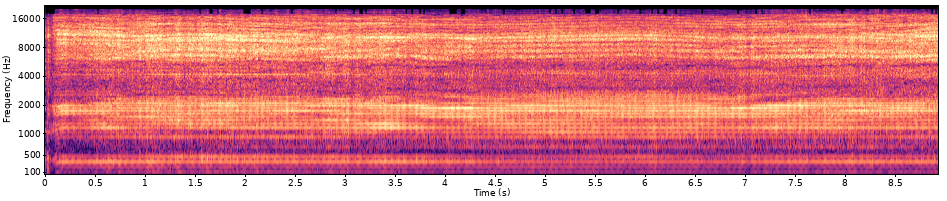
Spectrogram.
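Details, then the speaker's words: Allegro 9832 S rotary vane breathing air compressor with a dented fan shroud and a sticking gauge needle (reaches 15 PSI): constant, even whirring hum at a steady pitch with no rattles or surging; otherwise running fine. "So, other than that, it operates fine. We're fire it up again."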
